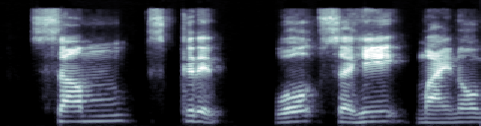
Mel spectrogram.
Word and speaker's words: संस्कृत: एक बात सन सन एस ए एन जो हम लिखते हैं वो दोष पूर्ण है संस्कृत इट इज मकार नॉट नकार संस्कृत वह सही मायनों में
